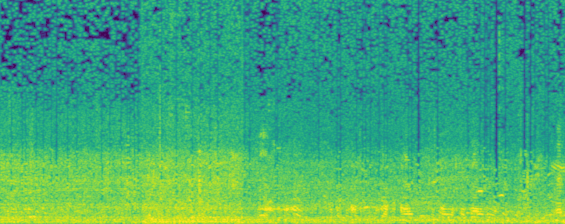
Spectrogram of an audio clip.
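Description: A steady engine rumble with indistinct voices over it.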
